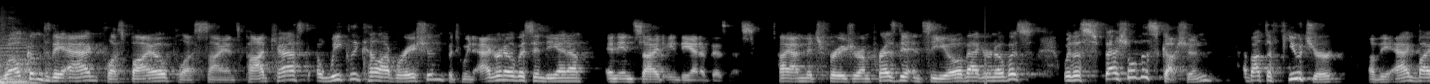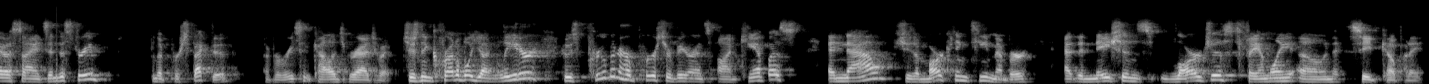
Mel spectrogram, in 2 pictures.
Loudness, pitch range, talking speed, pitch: -19 LUFS, 135-205 Hz, 155 wpm, 165 Hz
